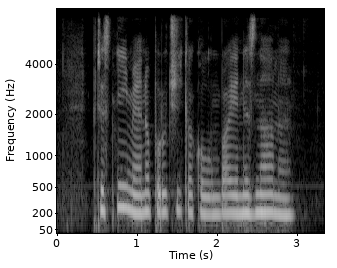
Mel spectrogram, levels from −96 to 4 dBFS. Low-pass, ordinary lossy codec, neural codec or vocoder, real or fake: 7.2 kHz; Opus, 64 kbps; codec, 44.1 kHz, 7.8 kbps, Pupu-Codec; fake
